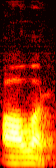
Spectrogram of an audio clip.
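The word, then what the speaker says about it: hour: इसको पढ़ते हैं आवर। तो यहां पे पहला जो लेटर है वो अ आ रहा है।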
